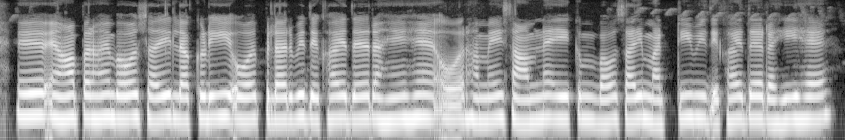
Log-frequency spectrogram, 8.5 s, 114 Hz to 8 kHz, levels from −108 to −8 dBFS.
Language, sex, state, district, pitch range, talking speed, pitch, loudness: Hindi, female, Bihar, Saharsa, 210-220 Hz, 185 wpm, 215 Hz, -14 LUFS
